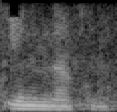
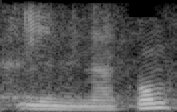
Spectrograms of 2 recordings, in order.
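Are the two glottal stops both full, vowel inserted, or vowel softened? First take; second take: both full; vowel inserted. First: Two full glottal stops with no vowel between. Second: A long a separates two full glottal stops. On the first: "فيقرأ إنكم كغيره" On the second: "وبالإدخال"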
